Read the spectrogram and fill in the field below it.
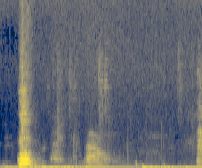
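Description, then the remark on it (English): A caged bulldog lets out a couple of gruff barks about a second apart over a steady low rumbling hum, the barks moderately loud. “So I opted to just stand there and listen to his caged bulldog bark at me.”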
